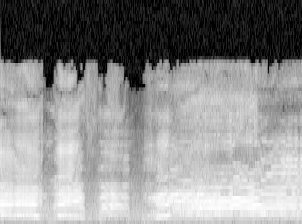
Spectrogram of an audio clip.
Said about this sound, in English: The woman seated behind me couldn't stop shouting her name.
